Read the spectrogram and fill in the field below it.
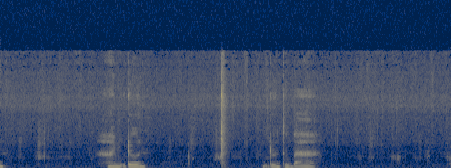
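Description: A crochet hook softly rubs and pulls through yarn.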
